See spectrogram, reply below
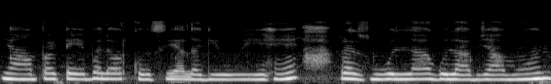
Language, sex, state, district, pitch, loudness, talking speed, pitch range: Hindi, female, Haryana, Rohtak, 235 Hz, -14 LUFS, 120 wpm, 225-255 Hz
